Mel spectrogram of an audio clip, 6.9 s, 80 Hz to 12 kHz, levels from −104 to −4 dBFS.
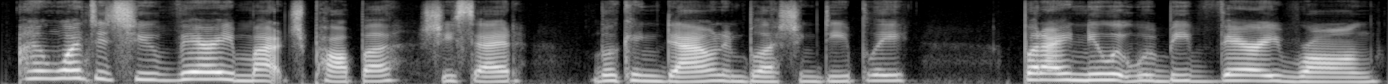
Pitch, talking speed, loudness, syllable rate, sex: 220 Hz, 180 wpm, -19 LUFS, 4.8 syllables/s, female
